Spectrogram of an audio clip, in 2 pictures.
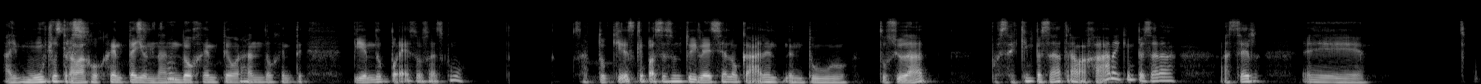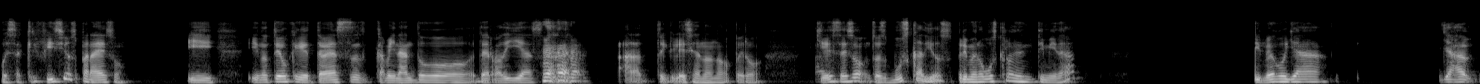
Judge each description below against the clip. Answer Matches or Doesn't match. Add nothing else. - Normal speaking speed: Matches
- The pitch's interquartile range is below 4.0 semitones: Doesn't match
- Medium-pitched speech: Doesn't match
